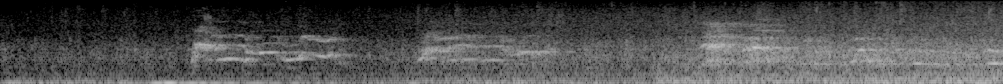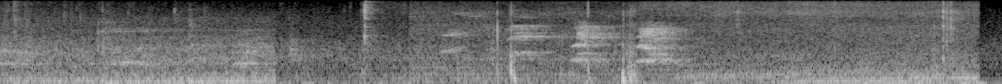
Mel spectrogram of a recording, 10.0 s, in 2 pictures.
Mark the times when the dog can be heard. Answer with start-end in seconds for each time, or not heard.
0.0-9.9.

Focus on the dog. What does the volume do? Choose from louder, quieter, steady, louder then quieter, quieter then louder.
louder.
